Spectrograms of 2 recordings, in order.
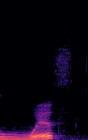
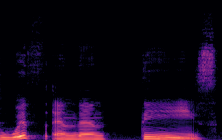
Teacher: What she does is she's devoicing the TH here and she says with.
